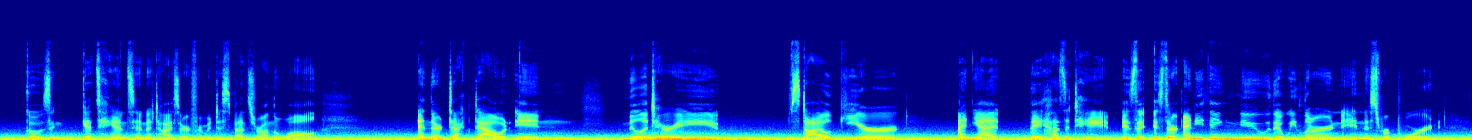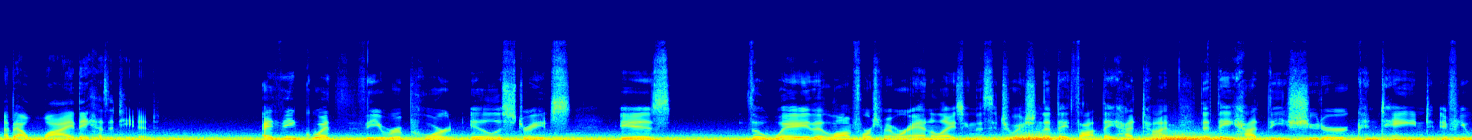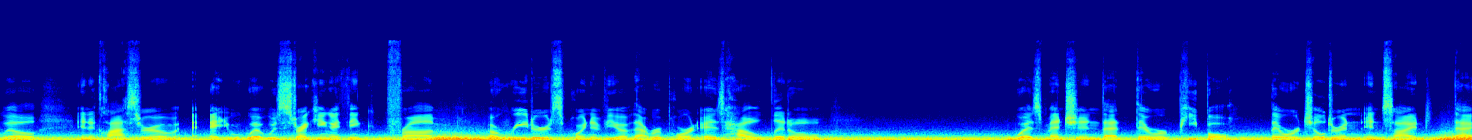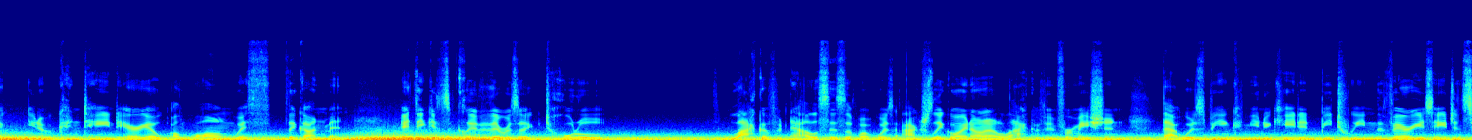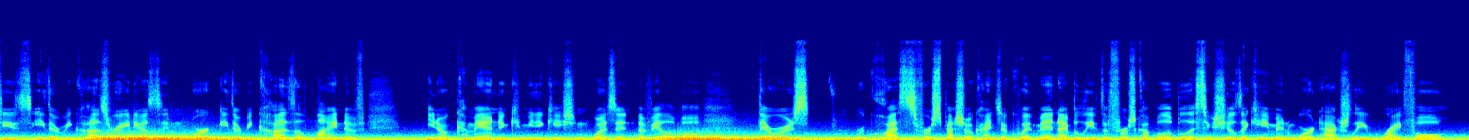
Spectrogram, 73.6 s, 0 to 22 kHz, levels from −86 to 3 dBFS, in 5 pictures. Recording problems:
wind noise on the microphone; heavy; 2 dB below the speech

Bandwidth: 15.5 kHz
